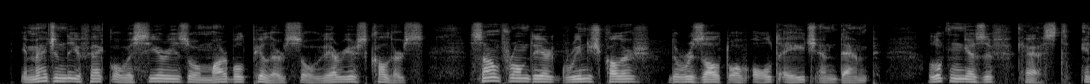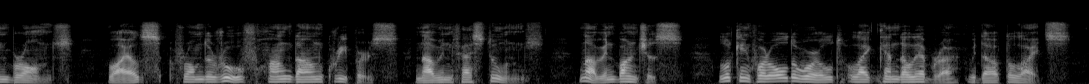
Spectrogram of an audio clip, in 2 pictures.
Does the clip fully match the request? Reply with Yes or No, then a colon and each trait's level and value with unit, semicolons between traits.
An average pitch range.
Yes: average, 3.6 semitones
